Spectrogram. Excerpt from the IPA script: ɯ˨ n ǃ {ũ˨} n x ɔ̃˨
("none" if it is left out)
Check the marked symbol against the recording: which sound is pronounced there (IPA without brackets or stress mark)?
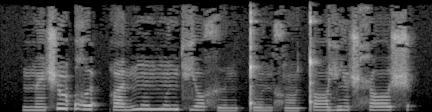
ũ˨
